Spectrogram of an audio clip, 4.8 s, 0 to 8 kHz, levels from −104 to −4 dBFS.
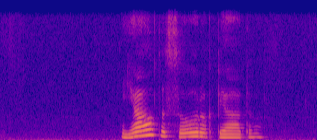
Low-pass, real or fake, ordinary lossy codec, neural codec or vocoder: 7.2 kHz; real; none; none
